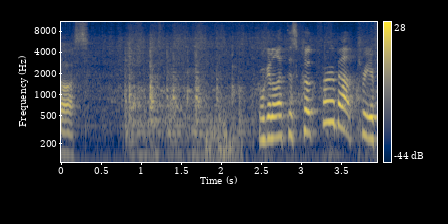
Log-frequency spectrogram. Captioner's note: pan sizzles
